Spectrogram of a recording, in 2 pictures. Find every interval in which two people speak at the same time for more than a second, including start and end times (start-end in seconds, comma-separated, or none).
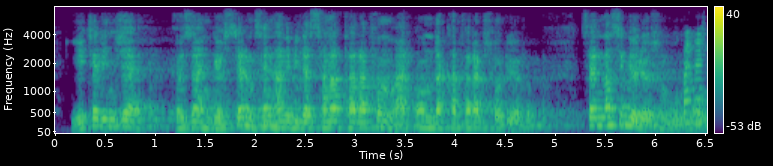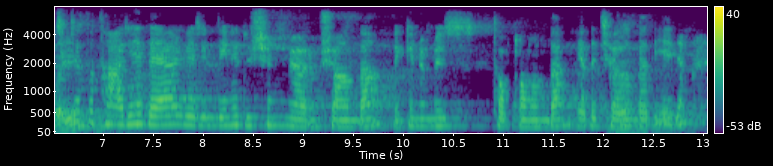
none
